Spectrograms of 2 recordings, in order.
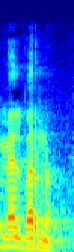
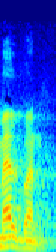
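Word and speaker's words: Melbourne: कहां रहते हैं मेलबर्न हमारे एक भैया बोले मेलबर्न जो मैल को जला दे मेलबर्न मैंने कहा नहीं मेलबर्न र जो है वो साइलेंट बोलो तो लेकिन हुआ क्या यहां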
